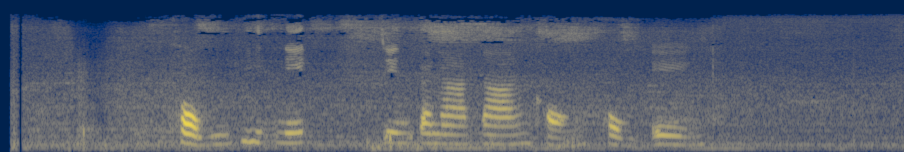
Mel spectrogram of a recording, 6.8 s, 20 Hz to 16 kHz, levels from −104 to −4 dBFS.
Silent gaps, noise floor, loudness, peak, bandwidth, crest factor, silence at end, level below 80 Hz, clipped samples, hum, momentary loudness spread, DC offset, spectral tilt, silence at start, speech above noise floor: none; -52 dBFS; -28 LUFS; -4 dBFS; 11 kHz; 26 dB; 1.2 s; -74 dBFS; under 0.1%; none; 26 LU; under 0.1%; -3.5 dB/octave; 0.1 s; 24 dB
